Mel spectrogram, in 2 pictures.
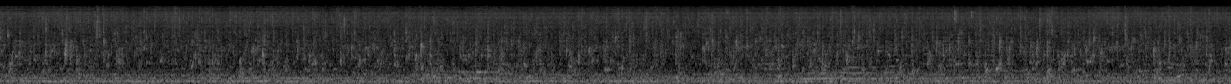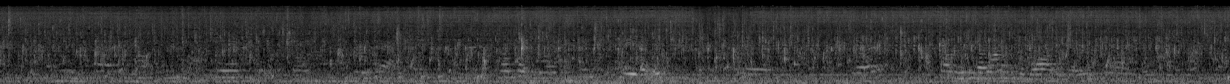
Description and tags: The sound of the Kingdoms of the Night exhibit at the Nenry-Doorly Zoo in Omaha, Nebraska, in the swamp near some bubbling water.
